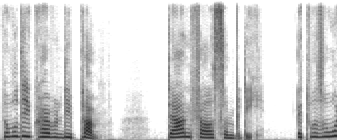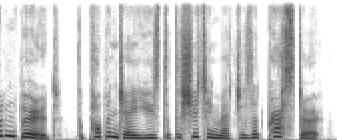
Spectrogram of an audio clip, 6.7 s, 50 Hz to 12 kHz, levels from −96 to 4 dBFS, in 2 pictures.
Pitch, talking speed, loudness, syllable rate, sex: 300 Hz, 170 wpm, -18 LUFS, 6.3 syllables/s, female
